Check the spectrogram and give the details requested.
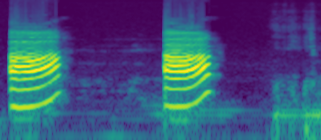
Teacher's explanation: Baik, yang pertama adalah makhrajnya atau tempat keluar dari huruf hamzah. Ee tempat keluar dari huruf hamzah ini atau makhrajnya itu terdapat pada pangkal tenggorokan. Kita bisa rasakan ketika kita mengucapkan huruf A, A a itu terasa bergetar di pangkal tenggorokan kita ya.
